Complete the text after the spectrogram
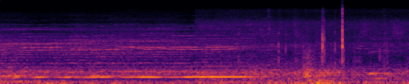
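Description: A subway train rumbles along with a steady electric whine.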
